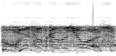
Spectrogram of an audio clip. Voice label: dialog, dialogs russian; War Thunder

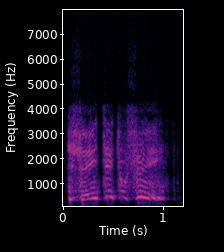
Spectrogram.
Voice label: aircraft damaged mood low, speech fr; War Thunder

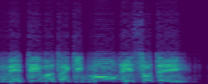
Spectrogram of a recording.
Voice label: bailout mood low, speech fr; War Thunder

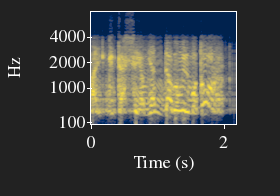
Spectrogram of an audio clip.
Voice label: damaged engine, mood low, speech; War Thunder

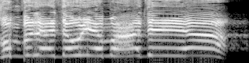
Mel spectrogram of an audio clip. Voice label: inform incoming grenade, english battlechatter

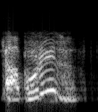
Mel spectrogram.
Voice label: attack position, mood med, speech; War Thunder

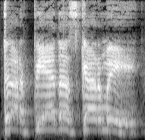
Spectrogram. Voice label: torpedo rear, crew ships russian

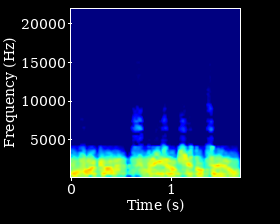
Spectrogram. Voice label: near waypoint mood med, speech pol; War Thunder

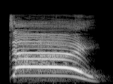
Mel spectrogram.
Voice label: Elder Charge, english voiceovers

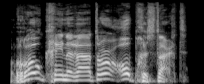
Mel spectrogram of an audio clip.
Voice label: NL Speech Consumable Smoke Start; World Of Warships

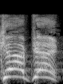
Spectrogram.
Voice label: rank captain, us; localized english; battlechatter

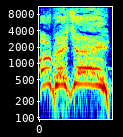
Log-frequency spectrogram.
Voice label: threat rpg, US

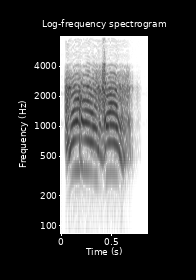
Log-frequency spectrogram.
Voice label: aircraft destroyed, mood med, speech tur; War Thunder

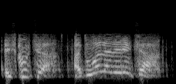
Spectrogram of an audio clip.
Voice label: right wing, mood med, speech; War Thunder

